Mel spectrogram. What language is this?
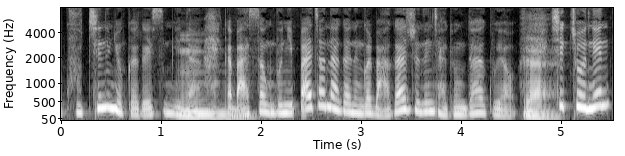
Korean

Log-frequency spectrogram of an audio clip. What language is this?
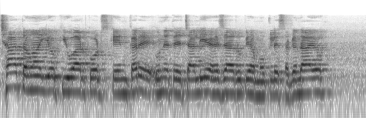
Sindhi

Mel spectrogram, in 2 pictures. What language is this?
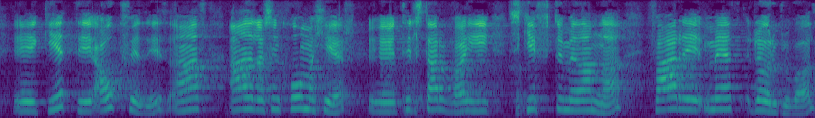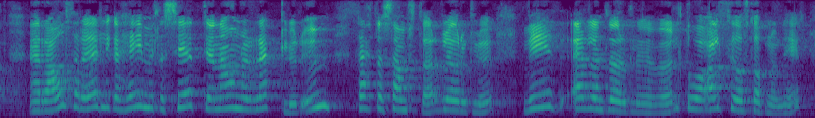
Icelandic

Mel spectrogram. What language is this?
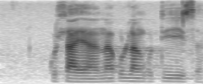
Tsonga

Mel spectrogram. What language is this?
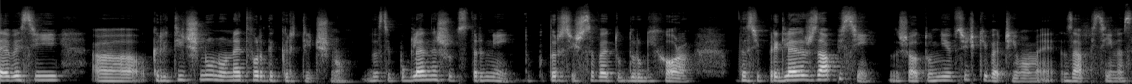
Bulgarian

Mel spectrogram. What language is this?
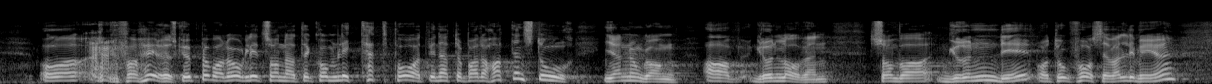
Norwegian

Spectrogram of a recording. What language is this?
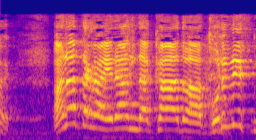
Japanese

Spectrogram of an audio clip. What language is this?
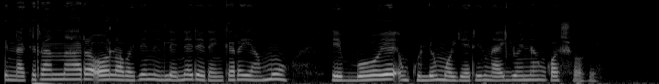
Masai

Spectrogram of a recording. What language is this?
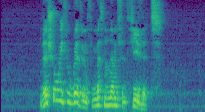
Kabyle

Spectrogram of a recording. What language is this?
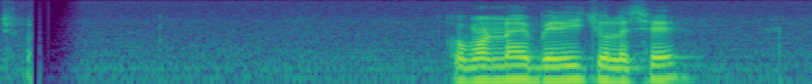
Bangla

